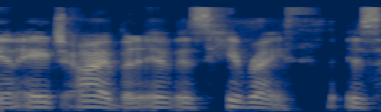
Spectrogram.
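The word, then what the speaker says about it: Hiraeth: And apparently it's, now I have to read my pronunciation. So it's Hiraith.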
